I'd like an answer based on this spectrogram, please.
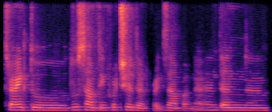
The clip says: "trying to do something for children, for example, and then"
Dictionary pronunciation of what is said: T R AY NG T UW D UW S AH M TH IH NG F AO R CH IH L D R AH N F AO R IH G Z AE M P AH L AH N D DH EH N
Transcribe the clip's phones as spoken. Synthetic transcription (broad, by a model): T R AY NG T UW D UW S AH M T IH NG F AO R CH IH L D R AH N F AO R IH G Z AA M P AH L AH N D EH N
